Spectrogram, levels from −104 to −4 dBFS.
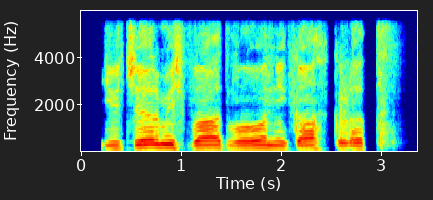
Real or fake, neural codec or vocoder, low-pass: fake; vocoder, 44.1 kHz, 128 mel bands, Pupu-Vocoder; 5.4 kHz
